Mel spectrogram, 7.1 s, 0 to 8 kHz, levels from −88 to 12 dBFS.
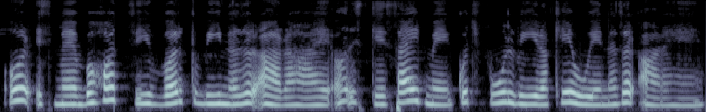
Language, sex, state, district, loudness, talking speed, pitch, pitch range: Hindi, female, Madhya Pradesh, Bhopal, -17 LUFS, 195 wpm, 235 Hz, 215-275 Hz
